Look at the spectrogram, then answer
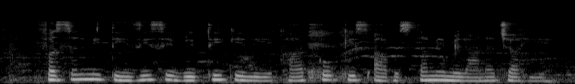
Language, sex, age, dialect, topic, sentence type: Hindi, female, 18-24, Marwari Dhudhari, agriculture, question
